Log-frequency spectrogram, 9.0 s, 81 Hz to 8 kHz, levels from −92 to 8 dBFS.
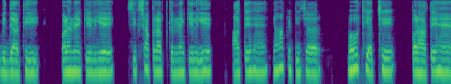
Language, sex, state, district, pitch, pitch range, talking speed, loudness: Hindi, male, Bihar, Lakhisarai, 155 Hz, 155-165 Hz, 125 wpm, -19 LUFS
